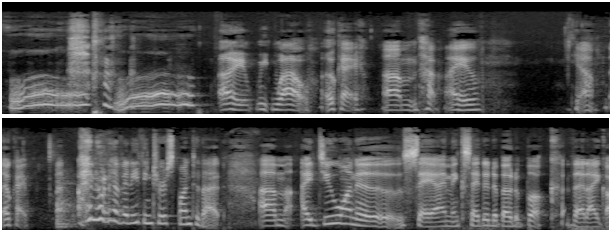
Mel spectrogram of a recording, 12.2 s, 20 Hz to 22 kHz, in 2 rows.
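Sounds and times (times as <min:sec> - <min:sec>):
person imitating a mournful manatee call: 0:00.0 - 0:02.1
speech: 0:02.2 - 0:05.0, 0:05.7 - 0:12.1.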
